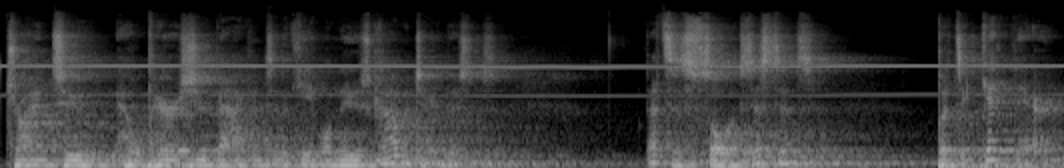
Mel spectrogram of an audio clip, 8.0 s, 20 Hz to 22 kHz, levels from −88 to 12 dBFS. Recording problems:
room echo; slight; dies away in 2 s
off-mic speech; somewhat distant
high-pitched whine; noticeable; throughout; 4.5 kHz, 15 dB below the speech

